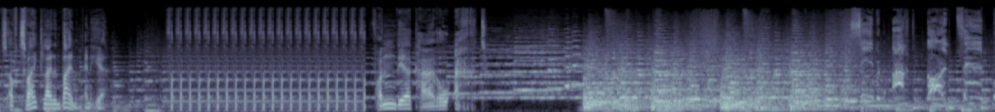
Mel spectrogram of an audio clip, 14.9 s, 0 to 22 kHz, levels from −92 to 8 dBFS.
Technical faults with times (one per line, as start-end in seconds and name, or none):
2.58-5.47 broken-record loop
